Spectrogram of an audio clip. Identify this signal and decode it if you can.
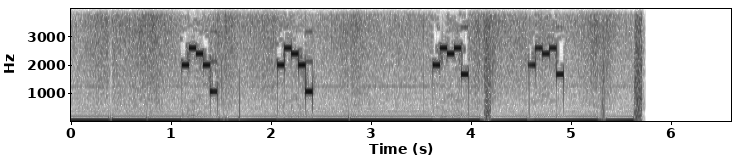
Five-tone selective call (ZVEI), heard as quick runs of five tones, tones of about 70 ms. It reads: 88081 88081 88006 88006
